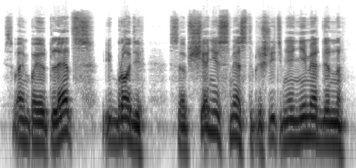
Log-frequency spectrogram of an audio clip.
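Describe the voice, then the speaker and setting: A man's voice: mid-range voice, normal speed, a little mellow, dry recording, natural voice. A man voicing a curt, commanding male boss who gives clipped orders, in a storybook reading.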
